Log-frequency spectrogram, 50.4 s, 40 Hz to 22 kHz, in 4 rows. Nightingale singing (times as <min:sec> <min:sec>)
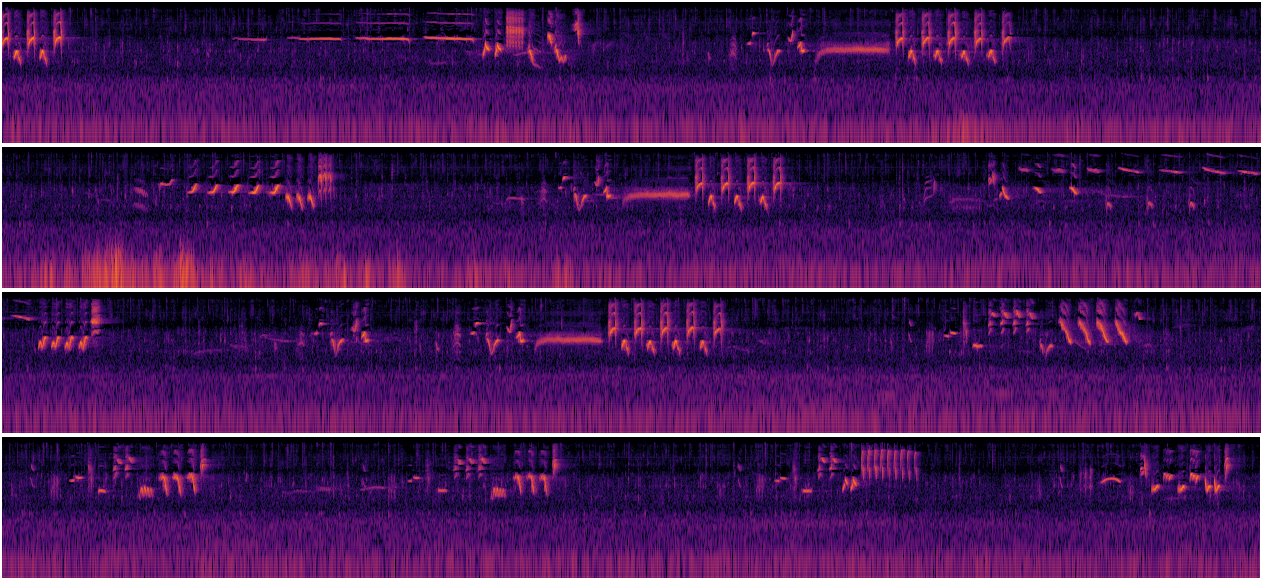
0:02.3 0:05.9, 0:07.3 0:10.2, 0:13.7 0:16.0, 0:17.6 0:20.5, 0:21.8 0:26.2, 0:45.5 0:47.0, 0:48.5 0:50.2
